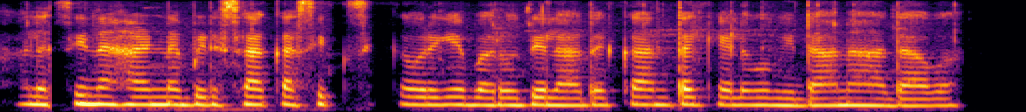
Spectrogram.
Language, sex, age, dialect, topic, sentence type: Kannada, female, 18-24, Dharwad Kannada, agriculture, statement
